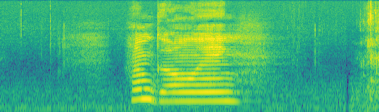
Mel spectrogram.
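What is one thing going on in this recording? A young girl speaks briefly.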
